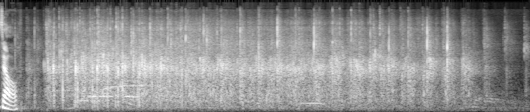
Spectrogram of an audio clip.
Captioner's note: applause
